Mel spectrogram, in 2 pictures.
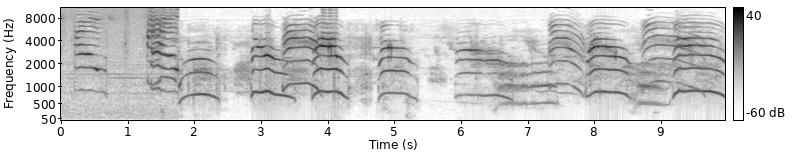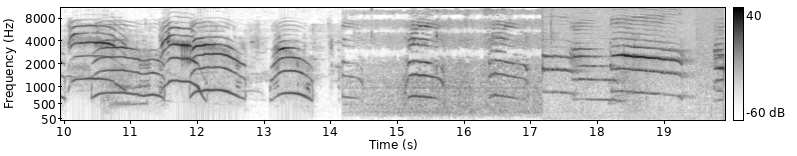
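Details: Several cats meowing in a rapid sequence of short, arched, rising-then-falling mews, many overlapping, some higher and kitten-like, with changes in background partway through.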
